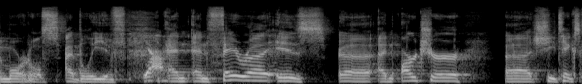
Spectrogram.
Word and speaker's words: Feyre: How do we pronounce her name? Feyre. Yeah, I was going to say that's how it's in the audiobook. Feyre, like Archeron.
